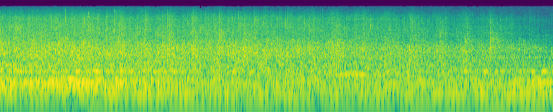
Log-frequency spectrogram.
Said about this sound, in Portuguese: Dê uma salva de palmas então a Jesus.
